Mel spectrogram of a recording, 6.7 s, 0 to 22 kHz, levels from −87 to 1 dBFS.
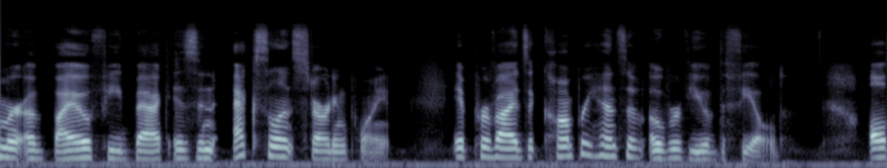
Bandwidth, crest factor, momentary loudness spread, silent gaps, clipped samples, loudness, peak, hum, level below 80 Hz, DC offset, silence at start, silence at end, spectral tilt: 12.5 kHz; 18 dB; 11 LU; none; under 0.1%; -26 LUFS; -8 dBFS; none; -50 dBFS; under 0.1%; 0 s; 0 s; -5 dB/octave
